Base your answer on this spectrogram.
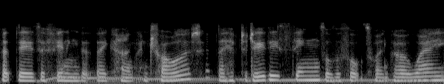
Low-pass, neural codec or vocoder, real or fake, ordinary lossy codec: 7.2 kHz; none; real; Opus, 16 kbps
